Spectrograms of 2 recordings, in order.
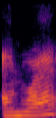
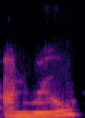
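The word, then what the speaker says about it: Unruh: One of them is UNRRA or UNRU. People pronounce it both ways.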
